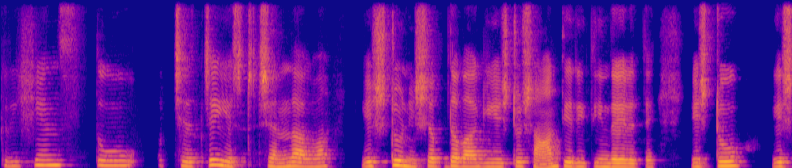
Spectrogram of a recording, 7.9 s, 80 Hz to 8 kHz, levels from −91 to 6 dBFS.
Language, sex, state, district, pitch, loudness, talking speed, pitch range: Kannada, female, Karnataka, Mysore, 195 Hz, -20 LUFS, 105 wpm, 180-210 Hz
